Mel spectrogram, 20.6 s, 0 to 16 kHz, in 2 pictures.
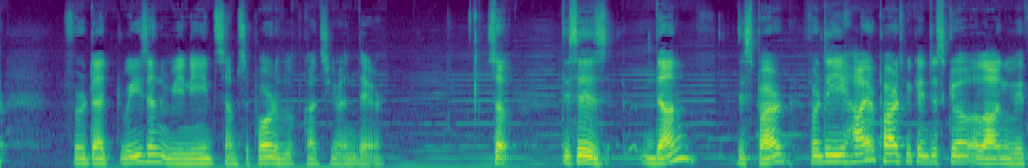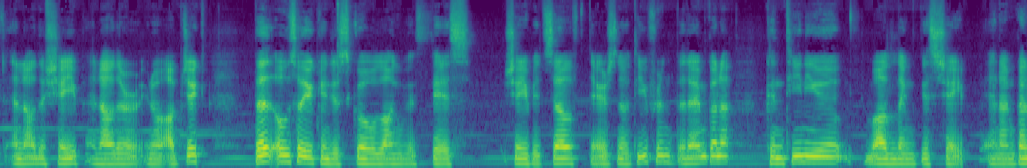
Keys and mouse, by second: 0.7 Tab, 13.0 Tab.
